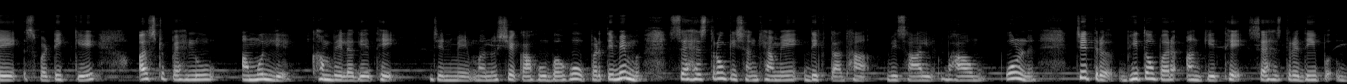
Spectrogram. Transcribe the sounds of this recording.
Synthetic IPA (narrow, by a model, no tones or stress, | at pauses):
esʋəʈɪkːeɐsʈpɛɦluɐmʊljə | kʰɐ̃mbʱelɐɡet̪ʰeː | d͡ʒɪnmẽmɐnʊʃjəkaɦubɐɦupɾɐt̪ɪbɪ̃mbʱsɛɦəst̪ɾõkisɐ̃ŋkʰjamẽd̪ɪkʰt̪at̪ʰaʋɪʃaːlbʱaːʋpuːɾɳ | t͡ʃɪt̪ɾəbʱiːt̪õpɐɾɐ̃ŋkɪt̪ʰːeːsɛɦəst̪ɾəd̪iːpɡ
